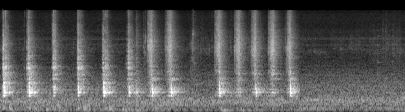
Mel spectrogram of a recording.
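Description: Knife chopping on a cutting board: a run of sharp strokes, about two to three a second, with a short pause midway, stopping about six seconds in.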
